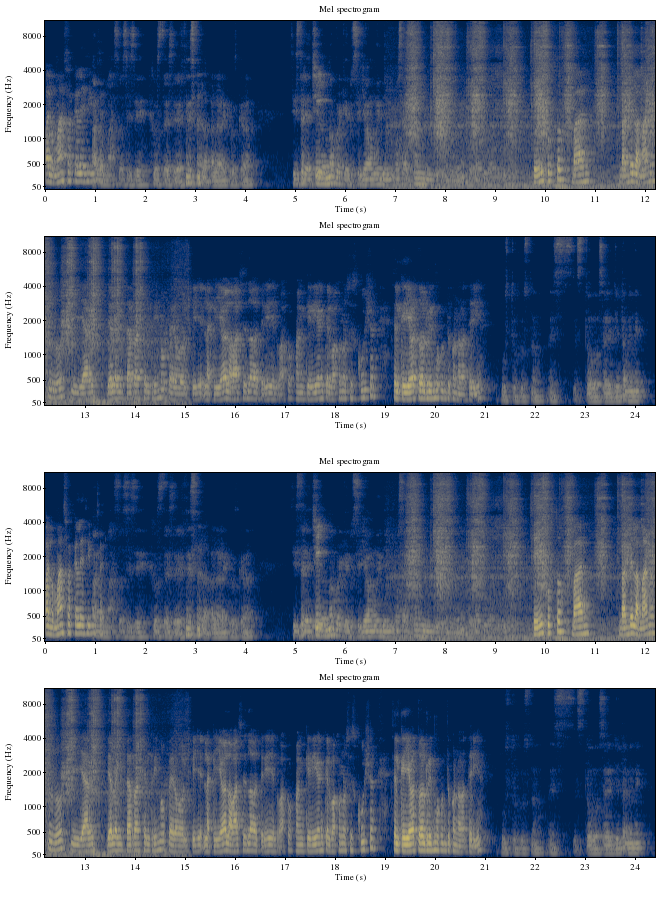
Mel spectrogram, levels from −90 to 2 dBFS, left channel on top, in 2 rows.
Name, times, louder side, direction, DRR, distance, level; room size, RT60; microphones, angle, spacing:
voice 1, 0.0-1.0 5.4-5.5 9.7-10.9 11.5-18.8 19.2-20.9, right 4 dB, 55° right, 7 dB, 0.4 m, -30 dB
voice 2, 0.9-4.1 4.9-9.3 21.3-24.0, equal, 25° left, -7 dB, 1.7 m, -40 dB
sound 1, 6.8-15.1, left 1 dB, 10° left, 0.8 m, -40 dB
7.0 x 6.7 x 2.2 m, 0.62 s
head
